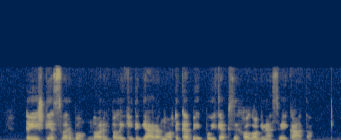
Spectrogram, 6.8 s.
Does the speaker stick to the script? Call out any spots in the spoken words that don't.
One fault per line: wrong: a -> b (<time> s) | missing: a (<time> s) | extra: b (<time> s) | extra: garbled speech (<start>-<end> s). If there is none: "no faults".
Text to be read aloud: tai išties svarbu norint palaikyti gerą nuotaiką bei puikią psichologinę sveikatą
no faults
